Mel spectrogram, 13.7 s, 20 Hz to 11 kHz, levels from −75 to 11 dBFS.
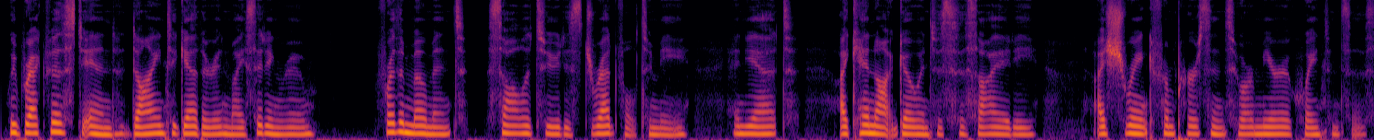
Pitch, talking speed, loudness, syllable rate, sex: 170 Hz, 140 wpm, -20 LUFS, 4.4 syllables/s, female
